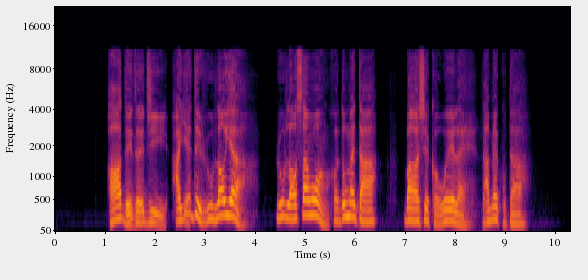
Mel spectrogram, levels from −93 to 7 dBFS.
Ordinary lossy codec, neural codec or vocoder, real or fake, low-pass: none; codec, 16 kHz in and 24 kHz out, 0.4 kbps, LongCat-Audio-Codec, two codebook decoder; fake; 10.8 kHz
